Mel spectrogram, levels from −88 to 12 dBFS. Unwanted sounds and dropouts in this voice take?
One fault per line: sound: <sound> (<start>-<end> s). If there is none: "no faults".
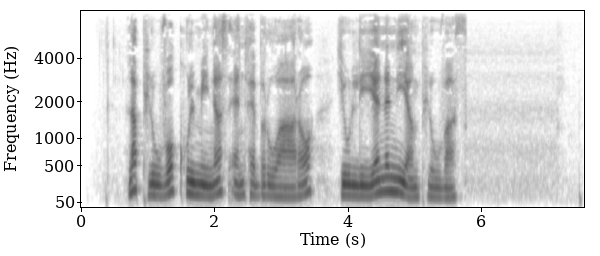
no faults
